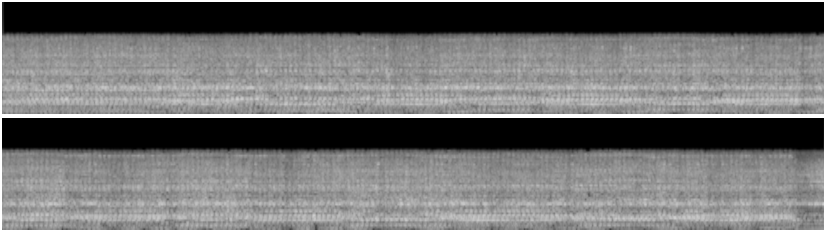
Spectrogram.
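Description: Small wood lathe running steadily while a hand-held turning chisel cuts a spinning banksia seed pod, a continuous scraping hiss over the motor's hum.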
